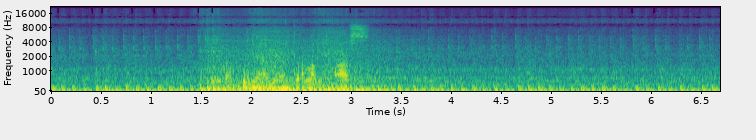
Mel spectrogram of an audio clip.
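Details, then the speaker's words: Yamaha Jupiter MX, after replacing broken clutch parts with imitation part and new clutch plates, kick-started; single cylinder ticks over at steady idle with short throttle blip, no knocks or rattles; running fine. "kita coba gas dalam keadaan baik-baik saja"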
